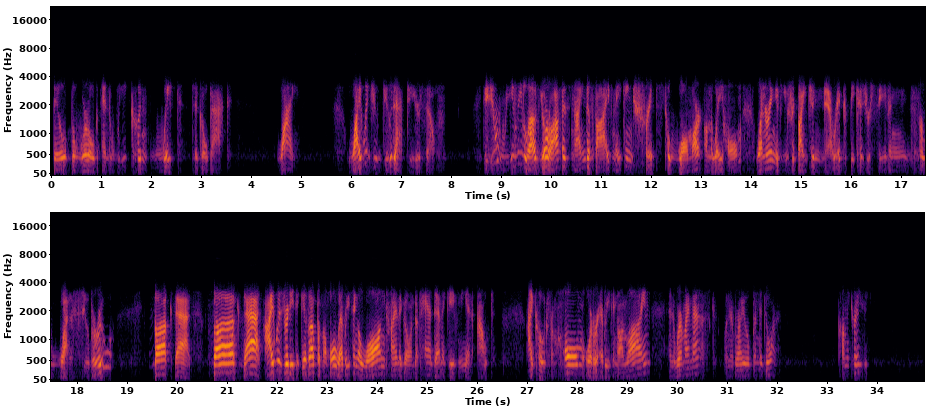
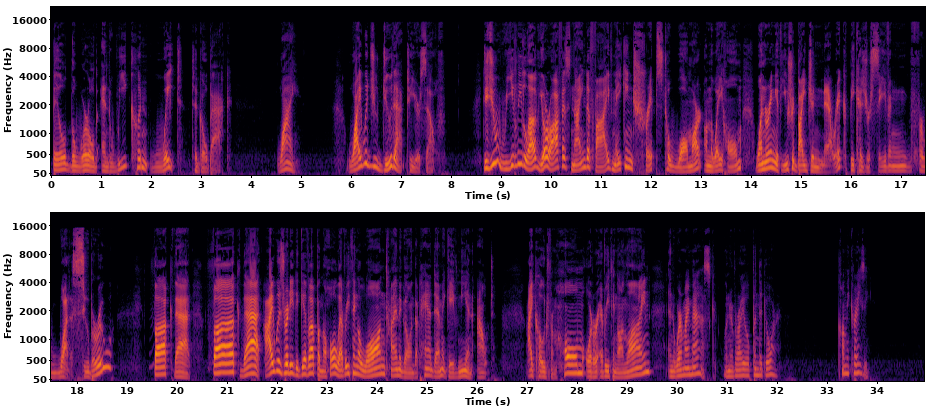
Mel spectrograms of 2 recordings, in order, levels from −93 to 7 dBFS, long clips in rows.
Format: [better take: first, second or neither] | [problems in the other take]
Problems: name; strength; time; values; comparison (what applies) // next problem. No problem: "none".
second | phone-call audio; poor line; nothing above 3 kHz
